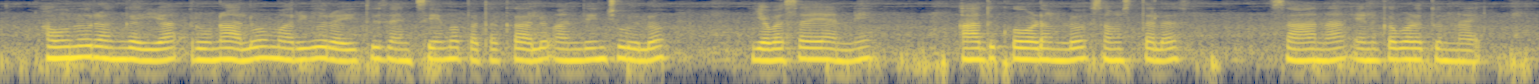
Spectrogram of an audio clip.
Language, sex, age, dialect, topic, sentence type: Telugu, female, 25-30, Telangana, agriculture, statement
